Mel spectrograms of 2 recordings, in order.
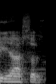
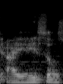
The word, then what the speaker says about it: Iasos: correctly which is amazing it didn't even say iasos or anything say Yos I figured now I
